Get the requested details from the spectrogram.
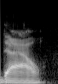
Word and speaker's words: Tao: That's with a T, everyone. T-A-O. It's pronounced Dao.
